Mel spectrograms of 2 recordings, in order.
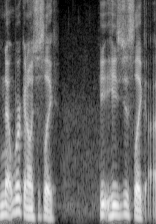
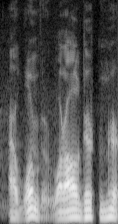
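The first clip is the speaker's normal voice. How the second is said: deep, lowered, dropped-down character voice; 4 semitones lower than usual. Redoing a character's line, giving him a deeper voice. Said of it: "I should give him a deeper voice".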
